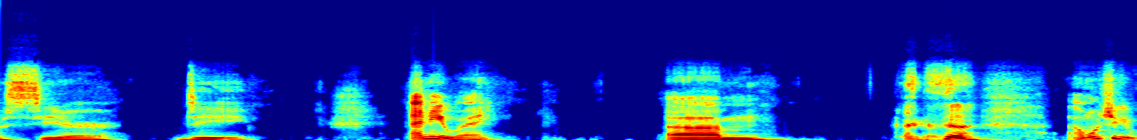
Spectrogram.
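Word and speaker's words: serde: Typically the correct answer is c or d because it's short for serialization d serialization. So se d.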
